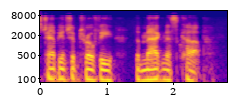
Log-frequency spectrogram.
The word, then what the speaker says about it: Magnus: Renamed in 2004 to take the name of its championship trophy, the Magnus Cup. How do you say Magnus in French? Magnu. Isn't it? Yeah, that's all right. Sure.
